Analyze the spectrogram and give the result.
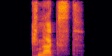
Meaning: second-person singular present of knacken
- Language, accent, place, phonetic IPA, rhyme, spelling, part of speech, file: German, Germany, Berlin, [knakst], -akst, knackst, verb, De-knackst.ogg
